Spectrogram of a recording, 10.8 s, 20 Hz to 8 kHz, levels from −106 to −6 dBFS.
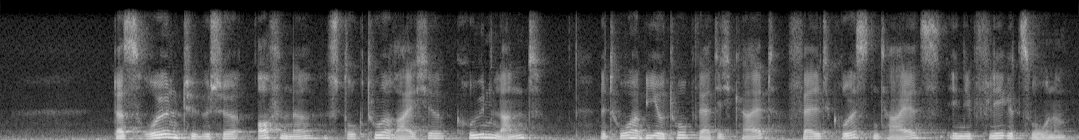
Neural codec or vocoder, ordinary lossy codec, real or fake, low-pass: codec, 16 kHz, 8 kbps, FunCodec, trained on Chinese and English, 25 frames a second; none; fake; 7.2 kHz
